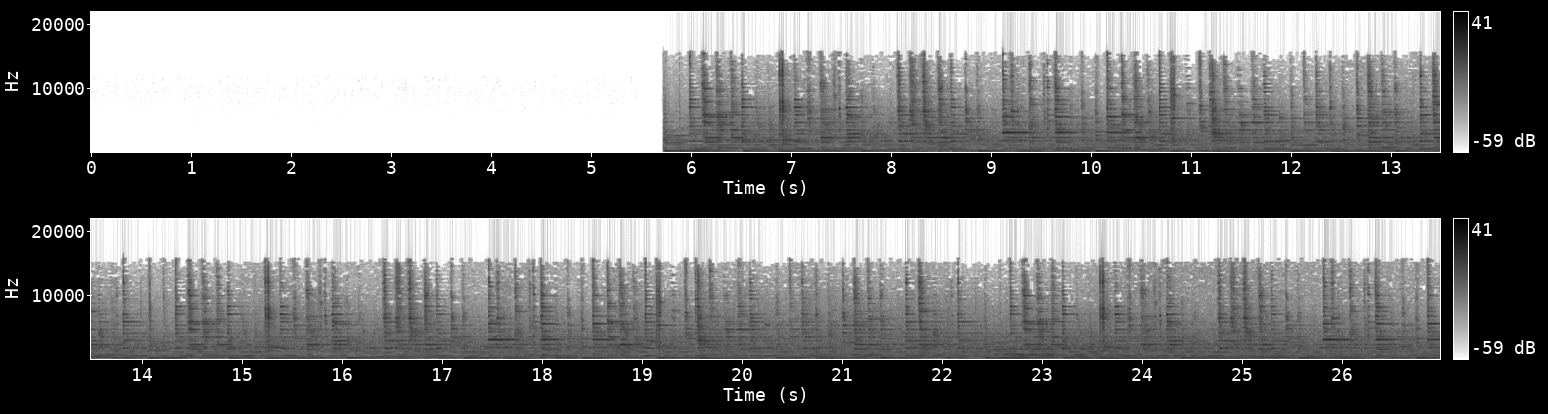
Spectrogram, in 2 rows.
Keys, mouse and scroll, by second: 1.9 click, 2.7 ctrl+click, 4.2 ctrl+click, 4.6 ctrl+click, 9.1 click, 9.5 ctrl+click, 10.3 click, 11.0 d, 11.8 d, 12.0 d, 12.7 d, 14.2 click, 14.7 typing, 15.4 click, 16.0 shift+click, 16.9 click, 18.9-20.0 drag, 20.7 middle click, 22.5 middle click, 23.0 middle click, 23.5 middle click, 24.0 middle click, 24.6 middle click.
